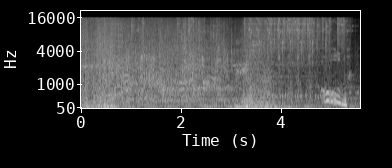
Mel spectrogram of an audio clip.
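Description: Magic spells crackle and burst in a rapid, noisy video game battle.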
